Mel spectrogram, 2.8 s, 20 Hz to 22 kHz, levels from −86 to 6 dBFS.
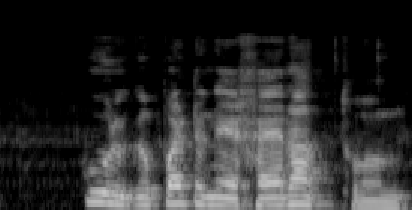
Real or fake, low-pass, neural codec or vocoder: fake; 10.8 kHz; codec, 24 kHz, 3.1 kbps, DualCodec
